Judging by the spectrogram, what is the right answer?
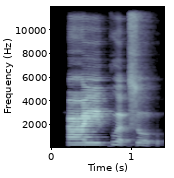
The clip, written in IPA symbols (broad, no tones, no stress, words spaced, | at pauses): ʕeːkʷɐʔsoʔ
